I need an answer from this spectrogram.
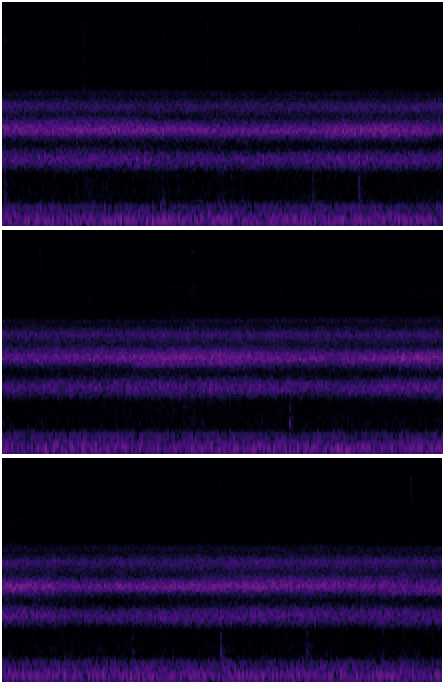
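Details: Thousands of frogs chorusing in rain make a dense droning trill at several layered pitches, rising and easing a little over time, while sparse clicks and steady low rain noise fill the background.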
